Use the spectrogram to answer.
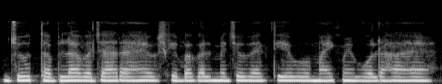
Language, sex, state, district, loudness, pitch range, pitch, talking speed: Hindi, male, Assam, Kamrup Metropolitan, -11 LUFS, 175-180 Hz, 175 Hz, 230 wpm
